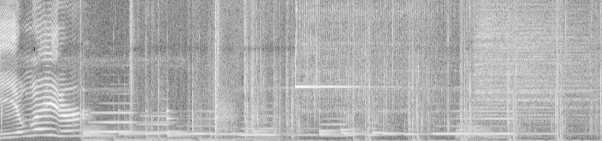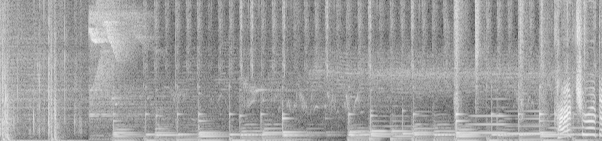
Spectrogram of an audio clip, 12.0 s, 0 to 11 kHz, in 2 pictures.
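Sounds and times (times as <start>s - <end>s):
cartoon background music: 0.8s - 2.8s, 6.9s - 12.0s
cartoon footsteps thudding: 0.8s - 6.9s.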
